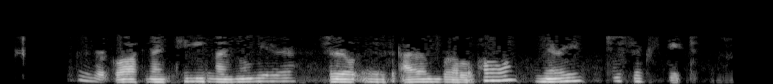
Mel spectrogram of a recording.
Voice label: Sheriffs Office, scanner

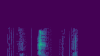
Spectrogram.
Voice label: Light Rail Emergency, scanner

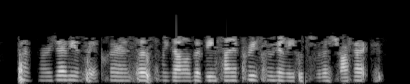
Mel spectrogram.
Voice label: Tempe PD, scanner; A04 South

